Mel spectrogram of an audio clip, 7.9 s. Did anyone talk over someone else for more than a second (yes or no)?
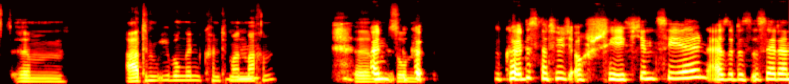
no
